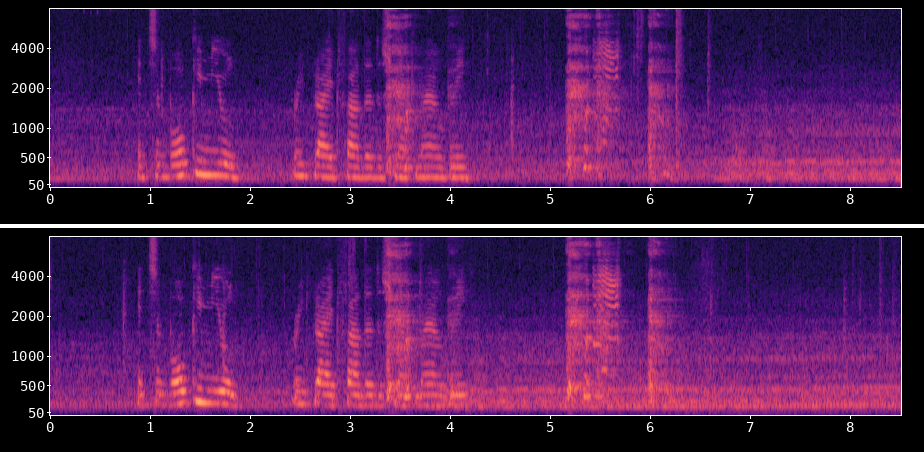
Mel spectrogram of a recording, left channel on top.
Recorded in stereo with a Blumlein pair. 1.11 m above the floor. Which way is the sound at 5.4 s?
35° right.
